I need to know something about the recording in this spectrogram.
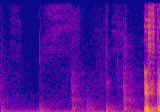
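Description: A few faint taps and light scrapes of a pen on a touchscreen display as a line is drawn under the text.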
